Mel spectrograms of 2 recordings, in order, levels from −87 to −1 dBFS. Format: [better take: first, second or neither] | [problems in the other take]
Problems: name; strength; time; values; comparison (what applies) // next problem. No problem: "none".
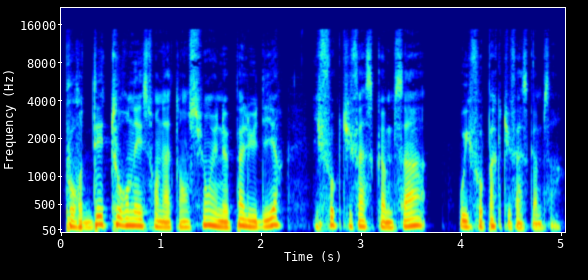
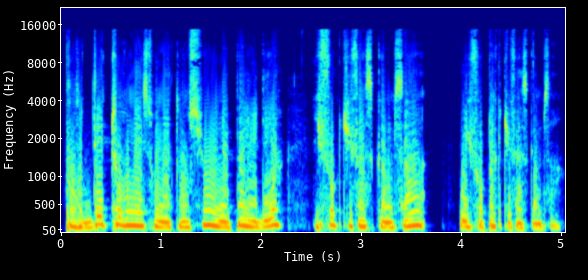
first | distortion; heavy; 23% of the sound clipped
